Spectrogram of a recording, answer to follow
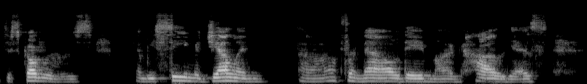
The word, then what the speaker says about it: Fernão de Magalhães: And we see Magellan, Fernão de Magalhães, I think is how you pronounce it in Portuguese, behind da Gama.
